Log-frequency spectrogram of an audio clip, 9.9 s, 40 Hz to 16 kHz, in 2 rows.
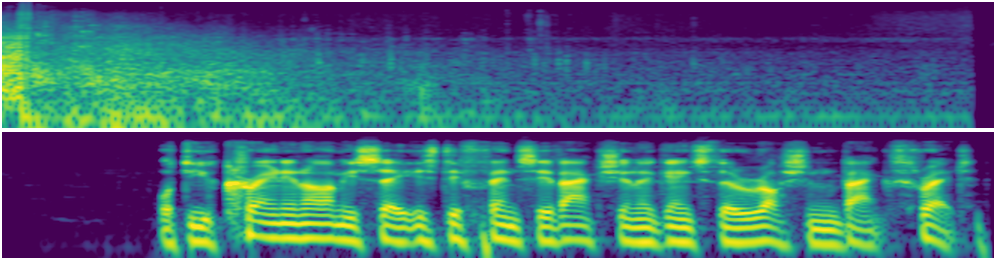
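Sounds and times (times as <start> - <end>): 
hidden Ukrainian artillery firing shells in eastern Ukraine: 0.0 - 3.2
speech: 5.8 - 9.9.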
